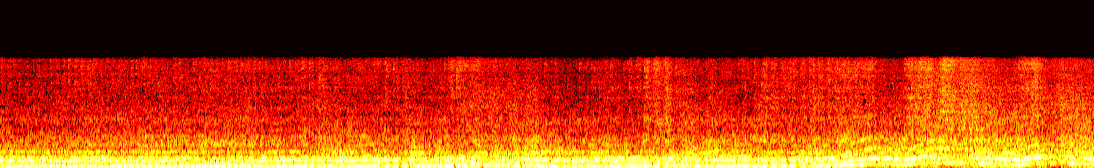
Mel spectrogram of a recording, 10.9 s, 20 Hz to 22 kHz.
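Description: The Jidé race car's 1600 cc engine idles steadily, then is revved twice in quick throttle blips near the end, its pitch rising and falling each time.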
